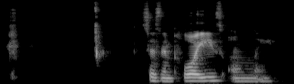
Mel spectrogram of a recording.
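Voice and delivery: ordinary delivery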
